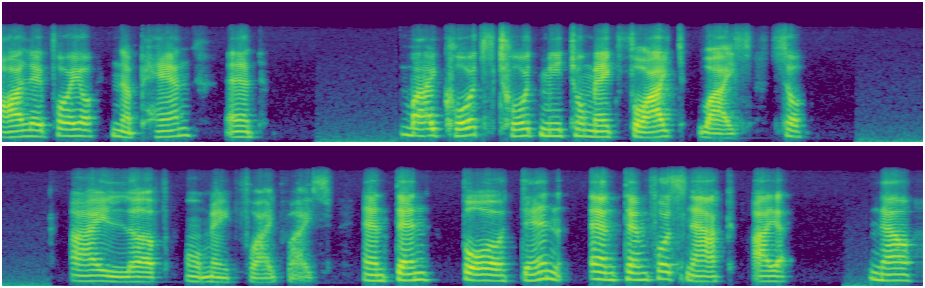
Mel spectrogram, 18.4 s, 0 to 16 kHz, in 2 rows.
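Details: About 29-year-old male powerlifter with cerebral palsy whom doctors had not expected to walk or talk; real conversational speech showing dysarthria due to cerebral palsy.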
